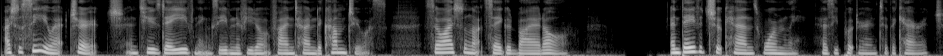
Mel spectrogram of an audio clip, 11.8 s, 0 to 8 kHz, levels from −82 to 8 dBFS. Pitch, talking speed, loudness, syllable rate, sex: 180 Hz, 205 wpm, -19 LUFS, 5.0 syllables/s, female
